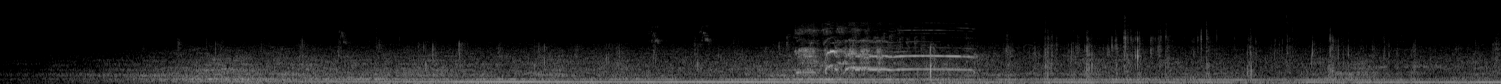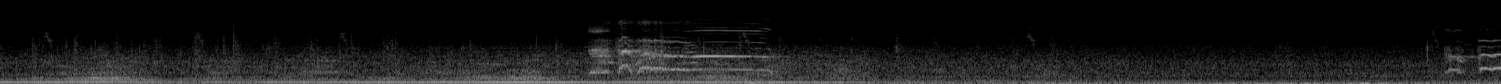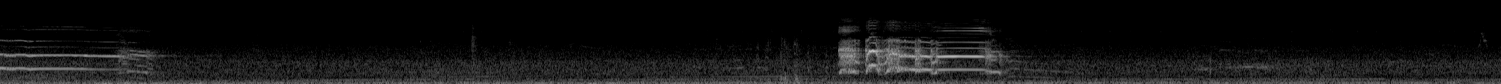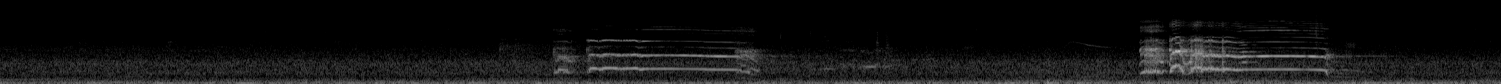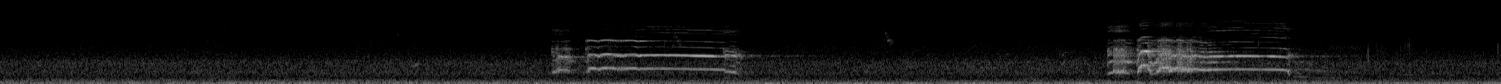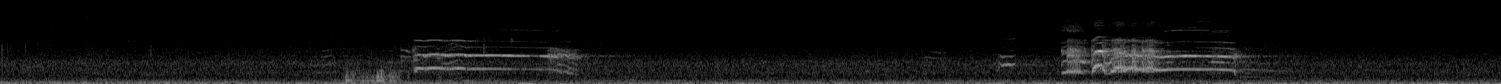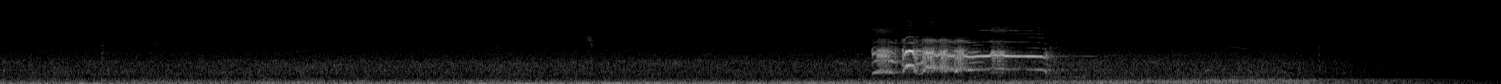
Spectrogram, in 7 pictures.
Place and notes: Les coqs se répondent dans les poulaillers du coin. Au pieds de la colline de Tresserve.
France métropolitaine, France, 27 August 2022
